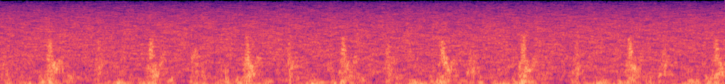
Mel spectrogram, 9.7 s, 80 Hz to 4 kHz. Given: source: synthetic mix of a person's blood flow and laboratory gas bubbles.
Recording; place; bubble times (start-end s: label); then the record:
Doppler ultrasound of blood flow; precordium
2.53-2.58 s: bubbles
2.91-2.97 s: bubbles
3.00-3.11 s: bubbles
From the record:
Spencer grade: 1 (occasional bubble signal discernible with the cardiac motion signal, with majority of cardiac periods free of bubbles); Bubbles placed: only in the low amplitude regions of the cardiac cycle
